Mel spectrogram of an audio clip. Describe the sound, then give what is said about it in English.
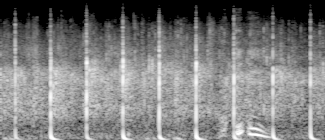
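A crowd claps hands together for Jesus after a prayer, in steady unison, about nine sharp claps at an even, brisk beat, with a brief voice rising in the background partway through. “Can we give Jesus one more hand clap together?”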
